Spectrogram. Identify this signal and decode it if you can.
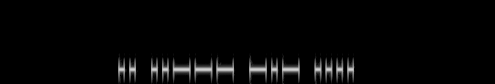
Morse code, heard as a keyed tone, about 21 wpm, 690 Hz. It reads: I2KH
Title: DXCC-100 Call Signs - 4 Characters - 22wpm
